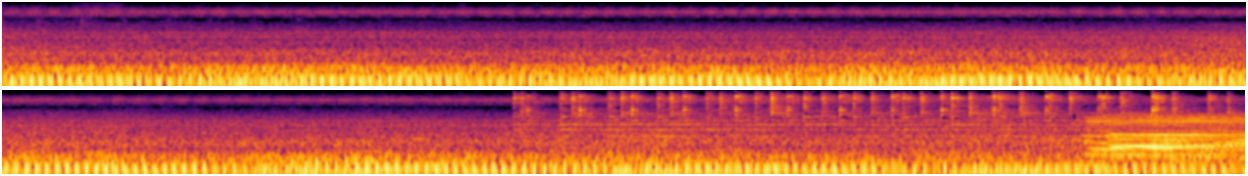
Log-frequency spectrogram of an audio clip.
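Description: A Florida East Coast Railway freight train approaching: a steady low rumble, then a rapid ringing starts about two-thirds of the way in, and the lead diesel locomotive's horn sounds a chord near the end.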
